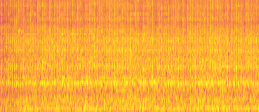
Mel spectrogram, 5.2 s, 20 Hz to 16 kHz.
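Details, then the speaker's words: 79cc Predator single-cylinder engine, first start after rebuild, fuel line leaking, governor bypassed: busy, uneven clatter and unsteady idle; owner suspects a pinched piston ring, not confirmed. "okay i think i just pinched a ring in it so this one's probably junk now"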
